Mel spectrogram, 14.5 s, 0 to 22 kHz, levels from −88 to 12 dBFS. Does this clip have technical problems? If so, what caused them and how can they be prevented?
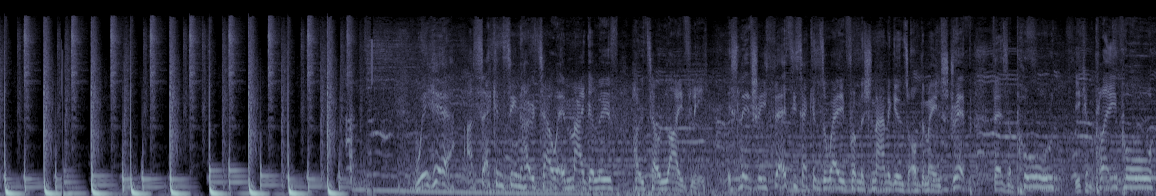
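Yes. Two short bursts of damaged data in a compressed stream occur, at 0.75 to 0.80 s and 4.61 to 4.67 s, lasting about 50 and 56 ms. Corrupted bytes made the decoder misread those frames and lose sync until it found the next valid frame header, producing a brief chirp or blip. A spectrogram shows a narrow vertical smear of scrambled energy, and the waveform shows an abrupt discontinuity. Checksummed transfer and a reliable transport prevent this.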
